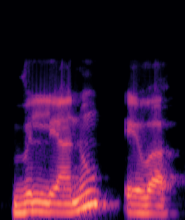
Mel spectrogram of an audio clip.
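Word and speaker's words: Villanueva: जैसा साउंड आता है, ये जो आपको डबल एल दिख रहा है, तो इसका प्रोनाउंसिएशन होता है विलियानु एवा, ठीक है।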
